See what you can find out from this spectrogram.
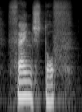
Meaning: particulate matter
- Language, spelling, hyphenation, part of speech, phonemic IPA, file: Dutch, fijnstof, fijn‧stof, noun, /ˈfɛi̯n.stɔf/, Nl-fijnstof.ogg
